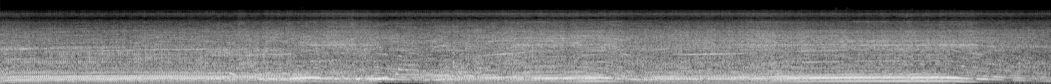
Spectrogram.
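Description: Hero Xtreme 160R's single-cylinder engine revved hard in long held bursts, its pitch dipping and climbing again about four times, while the rear wheel spins in deep river water and throws up splashing spray as the bike is worked out of the water.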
